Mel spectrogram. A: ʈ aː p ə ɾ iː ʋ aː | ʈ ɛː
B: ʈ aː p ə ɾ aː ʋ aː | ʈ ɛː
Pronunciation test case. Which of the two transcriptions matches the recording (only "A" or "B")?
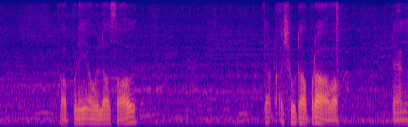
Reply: B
